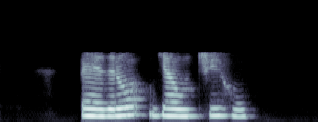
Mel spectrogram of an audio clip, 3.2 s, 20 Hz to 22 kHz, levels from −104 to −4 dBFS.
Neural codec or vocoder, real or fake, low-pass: autoencoder, 48 kHz, 32 numbers a frame, DAC-VAE, trained on Japanese speech; fake; 3.6 kHz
